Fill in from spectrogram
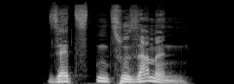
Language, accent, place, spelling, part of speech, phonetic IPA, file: German, Germany, Berlin, setzten zusammen, verb, [ˌzɛt͡stn̩ t͡suˈzamən], De-setzten zusammen.ogg
- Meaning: inflection of zusammensetzen: 1. first/third-person plural preterite 2. first/third-person plural subjunctive II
